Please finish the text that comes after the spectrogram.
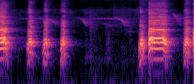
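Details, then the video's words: Mother hen on her farm nest before eggs hatch; three soft clucks, a faint thin whistle, then a loud prolonged rasping cackle and two more clucks. "Hen Clucking Sound Effect! Mother Hen Gets Ready to Hatch Her Eggs"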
